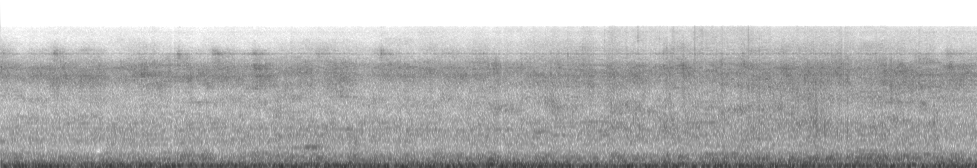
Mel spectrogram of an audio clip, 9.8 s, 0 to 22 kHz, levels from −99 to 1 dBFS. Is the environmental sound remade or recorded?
remade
